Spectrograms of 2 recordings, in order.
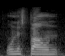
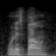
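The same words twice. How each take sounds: The two takes are said the same way.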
